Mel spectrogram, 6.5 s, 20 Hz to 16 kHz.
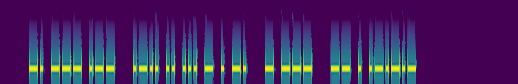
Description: Morse code, heard as a keyed tone, about 34 wpm, 700 Hz. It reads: NOW LISTEN TO ME.
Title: Sentences from Top 400 Words 35wpm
